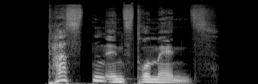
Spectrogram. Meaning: genitive singular of Tasteninstrument
- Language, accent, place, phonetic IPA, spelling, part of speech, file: German, Germany, Berlin, [ˈtastn̩ʔɪnstʁuˌmɛnt͡s], Tasteninstruments, noun, De-Tasteninstruments.ogg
